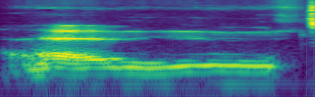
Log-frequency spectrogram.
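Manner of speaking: lightly voiced pondering troll; troll giving in. A narrator's reading. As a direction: hum in thought, then loud agreement. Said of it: "said the troll".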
